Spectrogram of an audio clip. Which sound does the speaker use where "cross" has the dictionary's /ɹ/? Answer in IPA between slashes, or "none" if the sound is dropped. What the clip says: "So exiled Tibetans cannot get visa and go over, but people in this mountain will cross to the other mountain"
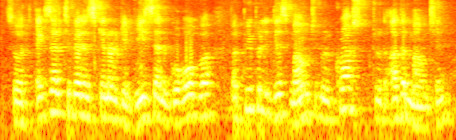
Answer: /ɹ/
